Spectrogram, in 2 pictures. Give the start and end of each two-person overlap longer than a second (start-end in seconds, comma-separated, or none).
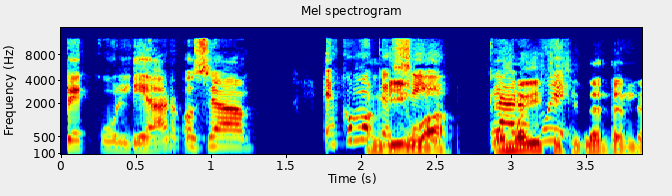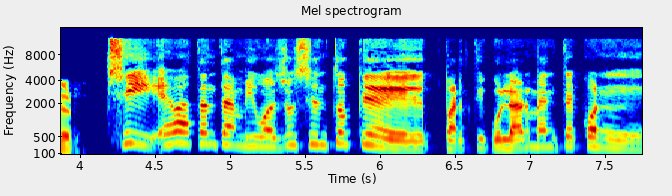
2.0-3.5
